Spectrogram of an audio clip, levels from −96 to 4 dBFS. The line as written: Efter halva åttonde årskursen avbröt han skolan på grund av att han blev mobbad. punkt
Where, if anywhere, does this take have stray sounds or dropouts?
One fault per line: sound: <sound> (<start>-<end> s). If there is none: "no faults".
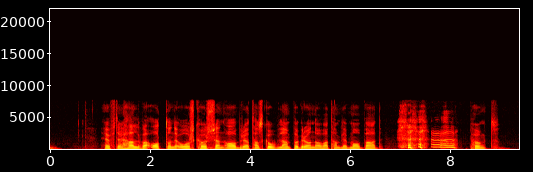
sound: laugh (6.9-8.2 s)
